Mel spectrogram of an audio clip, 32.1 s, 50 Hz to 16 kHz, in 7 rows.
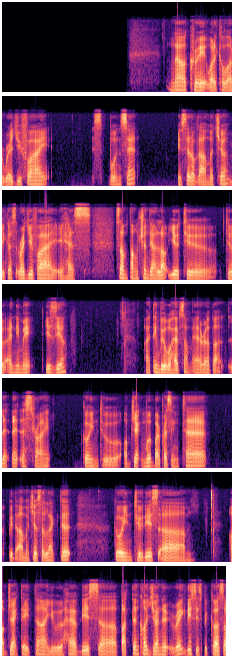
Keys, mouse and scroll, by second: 0.5 click, 1.2 r, 1.8 Tab, 2.0 Tab, 2.1 middle click, 2.7 KP_1, 19.4 Tab, 24.8 click.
